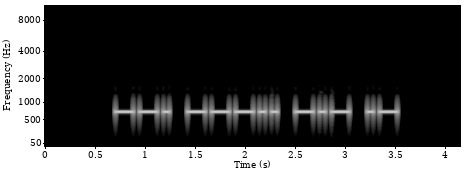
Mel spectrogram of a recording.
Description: Morse code, heard as a keyed tone, about 20 wpm, 700 Hz. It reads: G8KA
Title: DXCC-100 Call Signs - 4 Characters - Repeated 3x - 20wpm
